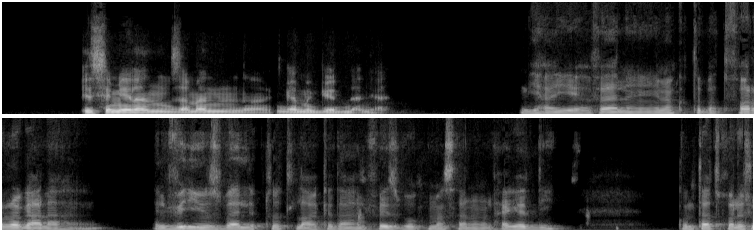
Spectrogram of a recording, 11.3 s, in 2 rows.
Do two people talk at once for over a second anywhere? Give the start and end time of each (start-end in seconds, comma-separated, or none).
none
